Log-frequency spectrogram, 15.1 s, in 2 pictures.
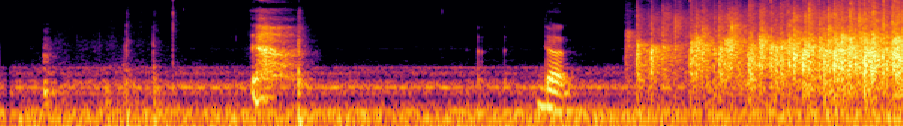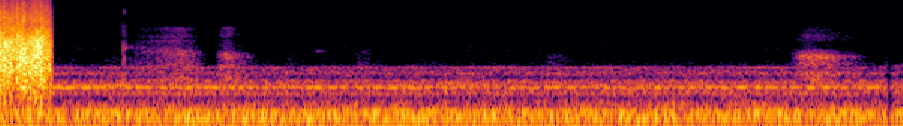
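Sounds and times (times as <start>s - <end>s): steady low hum: 0.0s - 15.0s
applause: 5.2s - 8.0s.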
